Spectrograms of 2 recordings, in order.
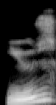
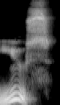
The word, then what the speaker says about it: use: s you so again use with a vibration is the verb and use with no vibration is the noun so we see pronunciation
